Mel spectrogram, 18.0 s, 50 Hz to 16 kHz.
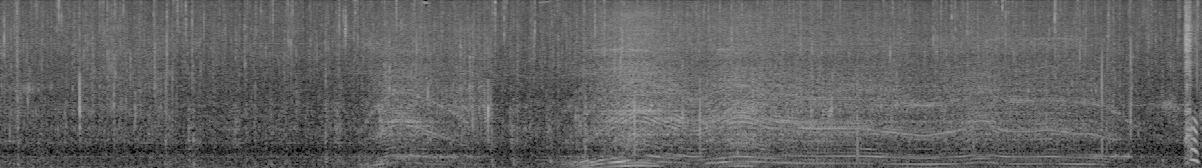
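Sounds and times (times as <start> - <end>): raindrops ticking: 0.0 - 18.0
steady rain: 0.0 - 18.0
car engine revving: 5.4 - 7.8, 8.4 - 17.8.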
